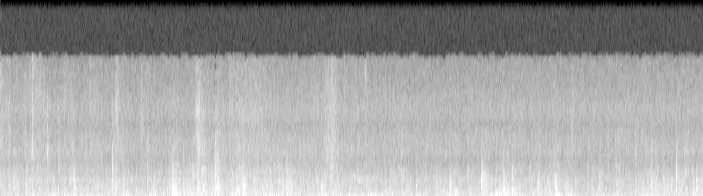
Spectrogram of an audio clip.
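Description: Faint, irregular ticks and light scrapes from the edge of a cut plastic credit card dabbing and dragging thick acrylic paint across paper.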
